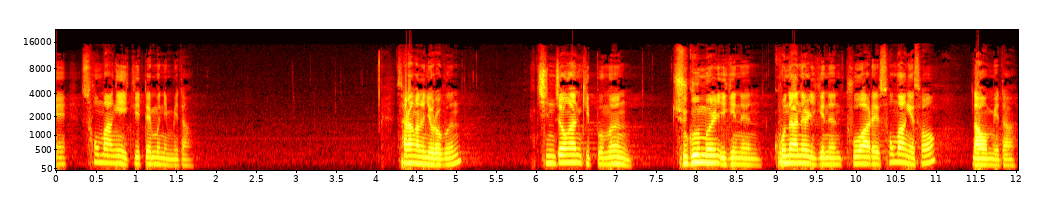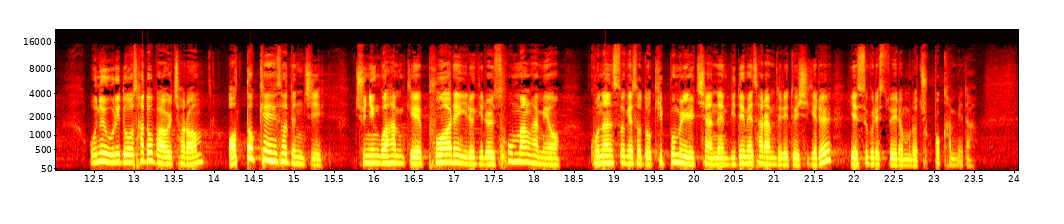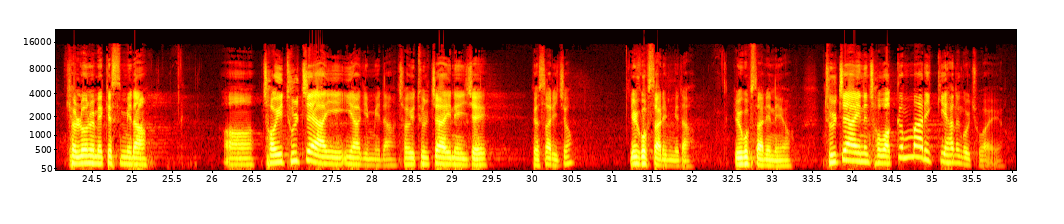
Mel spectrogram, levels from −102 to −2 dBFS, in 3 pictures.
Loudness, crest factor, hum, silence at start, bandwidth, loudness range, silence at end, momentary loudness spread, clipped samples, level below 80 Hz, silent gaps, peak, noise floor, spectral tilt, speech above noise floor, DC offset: -17 LUFS; 18 dB; none; 0 s; 15.5 kHz; 5 LU; 0.2 s; 14 LU; under 0.1%; -50 dBFS; none; 0 dBFS; -64 dBFS; -4.5 dB/octave; 47 dB; under 0.1%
